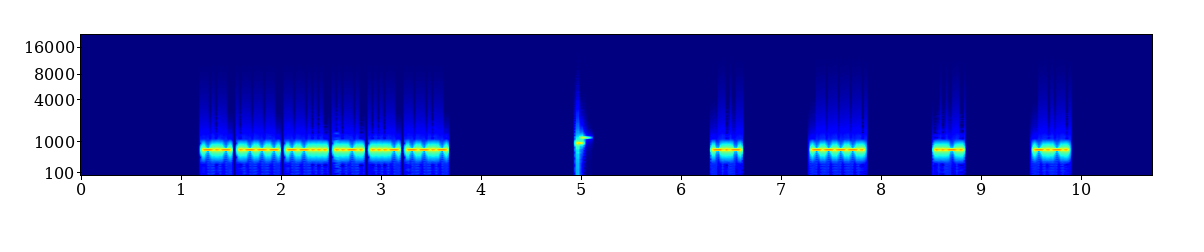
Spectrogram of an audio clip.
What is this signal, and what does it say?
Morse code, heard as a keyed tone, about 40 wpm, spaced as for 20 wpm, 700 Hz. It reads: KJ7FVQ K9FC
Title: USA Call Signs - 8x Character Spacing - 40wpm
